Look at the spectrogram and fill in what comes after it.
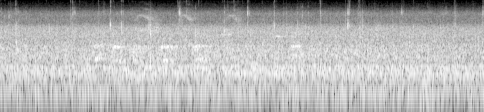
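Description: Chewing and small wet mouth clicks from a person eating chicken, over a steady hiss, with a few short high chirps here and there.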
